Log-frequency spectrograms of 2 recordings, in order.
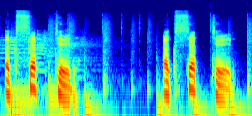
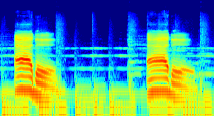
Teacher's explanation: Cuando un verbo tiene como última consonante una de estas letras, el final de su pasado simple o también su participio suena como una ID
